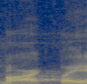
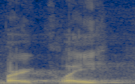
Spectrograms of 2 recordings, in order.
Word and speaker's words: Berkeley: city is named only we don't pronounce it Barkley anymore we pronounce it Berkeley and then there was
